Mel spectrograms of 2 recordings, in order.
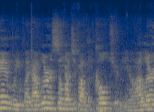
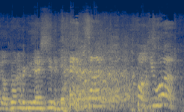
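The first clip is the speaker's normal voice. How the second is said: angry scolding; 4 semitones higher, 8 dB louder than usual. Retold or imitated. Sister scolds him at party.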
